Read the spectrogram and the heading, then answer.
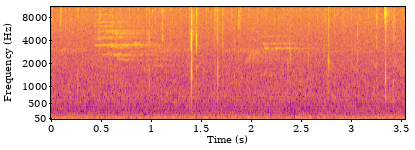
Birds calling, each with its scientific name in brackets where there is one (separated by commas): Wood Thrush (Hylocichla mustelina), Blue Jay (Cyanocitta cristata)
